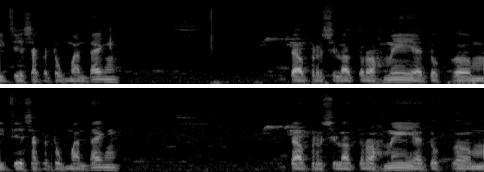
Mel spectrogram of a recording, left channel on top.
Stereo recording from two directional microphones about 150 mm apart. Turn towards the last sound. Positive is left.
turn(degrees=30)  # may be behind; listen again after turning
